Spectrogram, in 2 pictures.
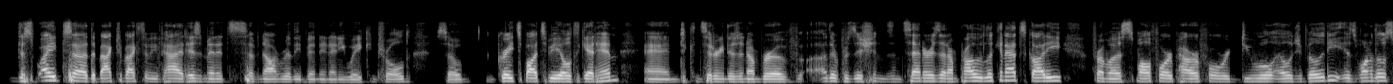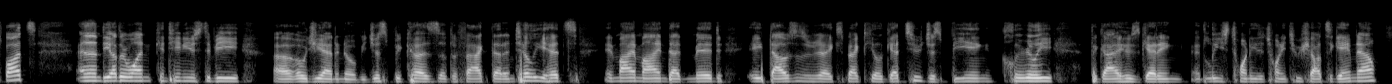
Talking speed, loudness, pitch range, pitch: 225 wpm, -19 LUFS, 130-150 Hz, 140 Hz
